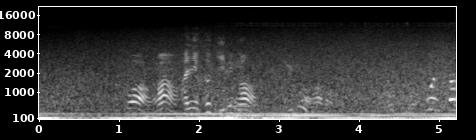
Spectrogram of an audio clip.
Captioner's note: Chinese spoken audio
